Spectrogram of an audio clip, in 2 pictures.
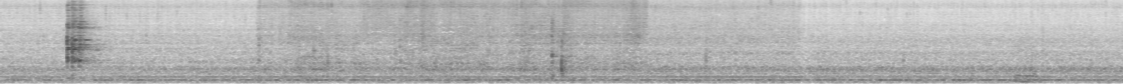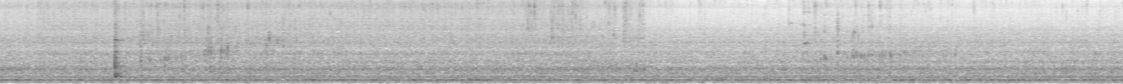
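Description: Mutton masala sizzling in a stainless steel pot as it is stirred with a wooden spatula, louder from about three to eight seconds in. A sharp metallic clink comes about a second in, a few light knocks follow later, and a steady low hum runs underneath.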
